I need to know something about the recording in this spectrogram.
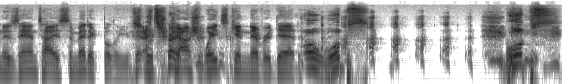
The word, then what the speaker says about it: Waitzkin: But so after high school, how do you pronounce Waitzkin? Waitzkin, yeah.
